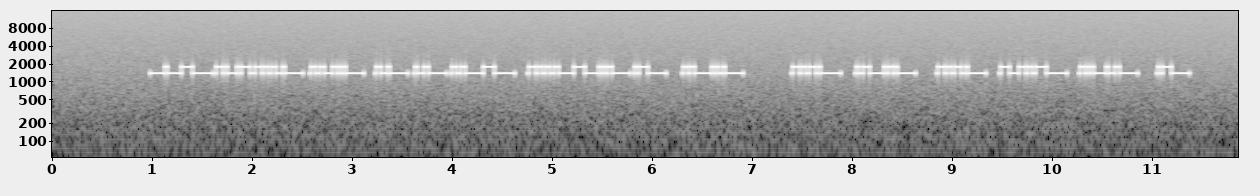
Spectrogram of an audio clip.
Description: TTY/TDD text telephone tones (45.45 baud Baudot), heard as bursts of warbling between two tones, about 400 Hz shift, 1600 Hz centre. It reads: THE CIRCUIT ITSELF HAD NO TRUE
